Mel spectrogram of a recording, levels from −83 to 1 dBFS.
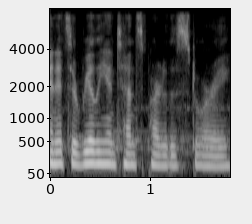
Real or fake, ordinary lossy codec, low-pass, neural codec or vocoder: real; AAC, 48 kbps; 7.2 kHz; none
